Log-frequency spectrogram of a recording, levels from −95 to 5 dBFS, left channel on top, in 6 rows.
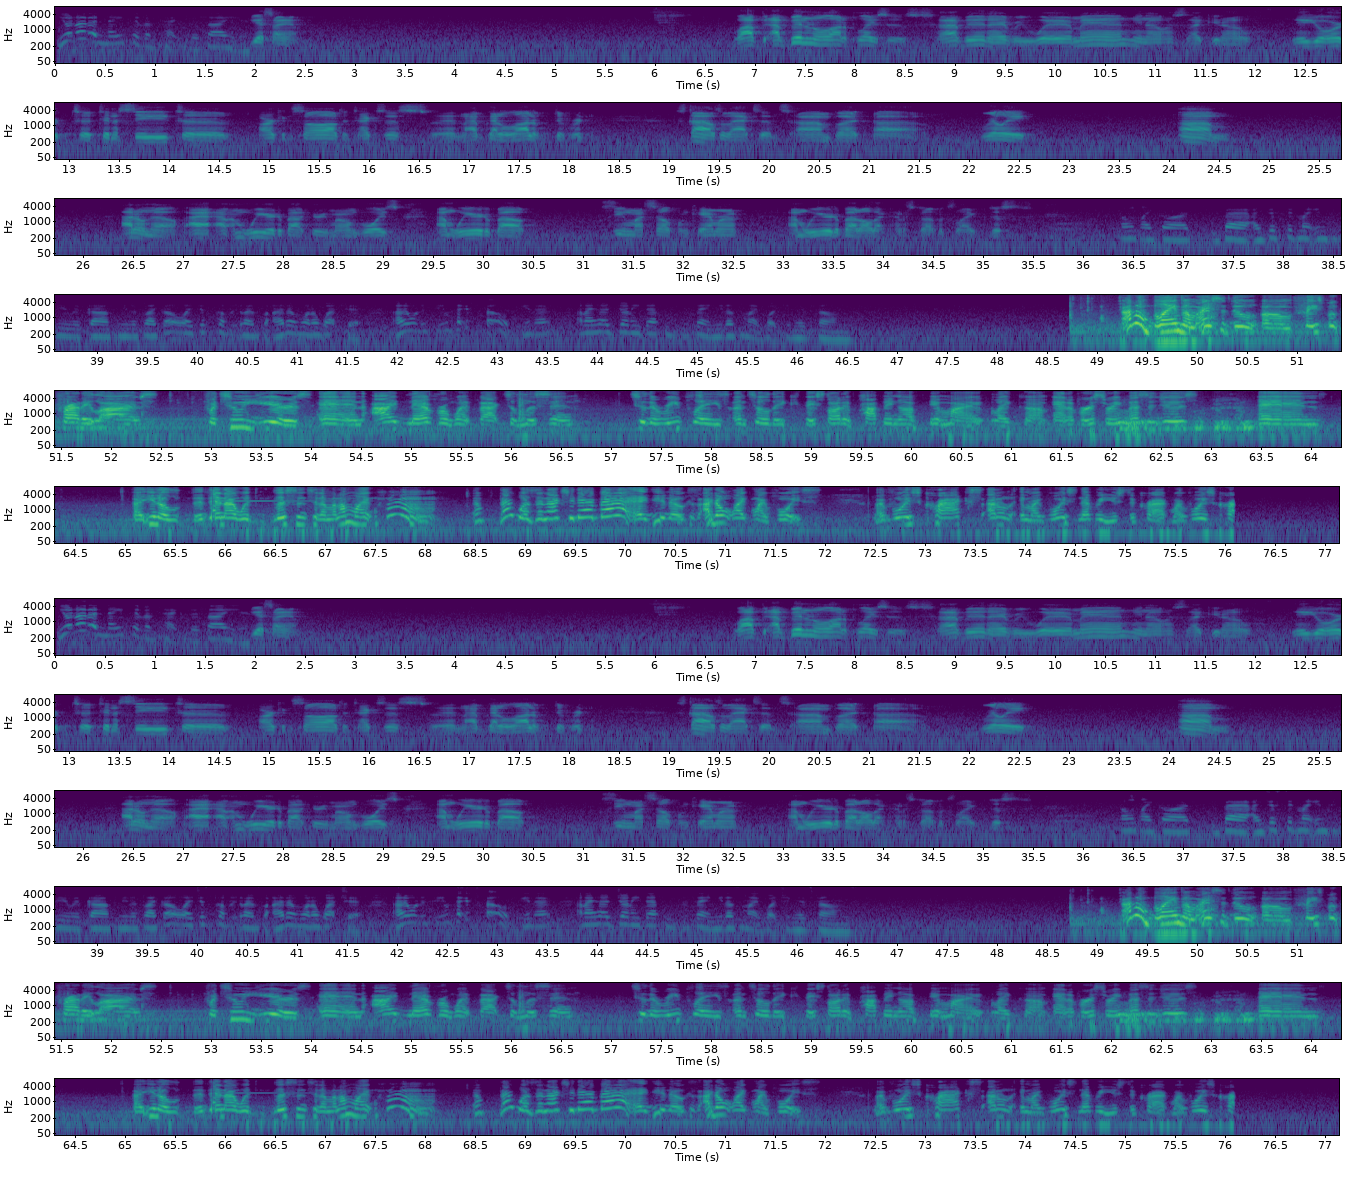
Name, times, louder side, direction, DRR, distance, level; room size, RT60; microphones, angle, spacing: voice 1, 0.0-2.0 36.4-46.5, right 3 dB, 45° right, 6.6 m, -61 dB
voice 2, 2.0-2.5 6.0-6.2 6.8-12.0 12.4-14.6 14.9-18.2 19.1-21.6 22.1-22.6 24.1-24.6 26.4-30.5 31.2-32.6 33.0-35.4 35.7-35.9, left 1 dB, 10° left, 4.6 m, -52 dB
voice 3, 48.7-68.1 68.5-71.9 72.5-76.1, left 7 dB, 75° left, 0.4 m, -32 dB
head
